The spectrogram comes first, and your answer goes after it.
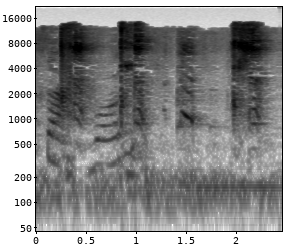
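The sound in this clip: An infant with whooping cough coughs in a run of four harsh, high-pitched bursts, each with a sharp strained onset and raspy tail, at roughly half-second gaps and fairly loud over a low steady hum.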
